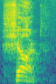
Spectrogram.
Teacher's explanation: for example शॉर्ट, तो मैं श बोल रहा हूं और फिर आ को खींच रहा हूं और र का कोई साउंड नहीं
